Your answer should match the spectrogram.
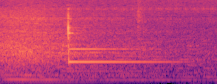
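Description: A single steady electronic-sounding tone, about a second long, starting with a click just under a second in, over a low hum.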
